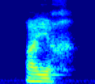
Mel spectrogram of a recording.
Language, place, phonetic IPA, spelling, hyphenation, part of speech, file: Azerbaijani, Baku, [ɑˈjɯχ], ayıq, ay‧ıq, adjective, LL-Q9292 (aze)-ayıq.wav
- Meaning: 1. sober 2. conscious 3. awake 4. vigilant, watchful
